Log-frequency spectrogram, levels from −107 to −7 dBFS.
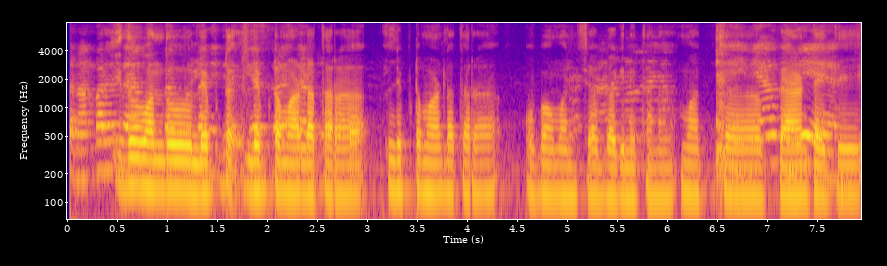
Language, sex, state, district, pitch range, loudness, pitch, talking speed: Kannada, male, Karnataka, Bijapur, 120-135 Hz, -20 LUFS, 125 Hz, 120 wpm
